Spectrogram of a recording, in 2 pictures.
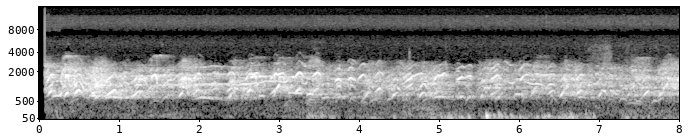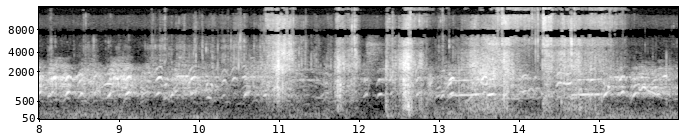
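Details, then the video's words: Several coyotes howl and yip together in a wavering, overlapping chorus that rises and falls, echoing in the distance in a canyon next to Lake Mead, Nevada, on a winter day. "Coyotes Singing in the Canyon"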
